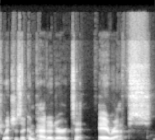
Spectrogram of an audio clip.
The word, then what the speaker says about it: Ahrefs: Then you also get the SEM Raj, which is a competitor to Ahrefs or Hrefs. They pronounce it differently, where you'll be able to look at rich keywords, topics, and things.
